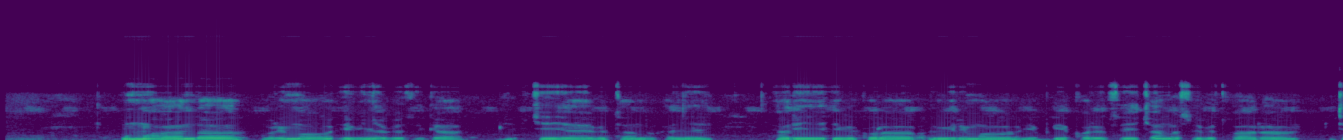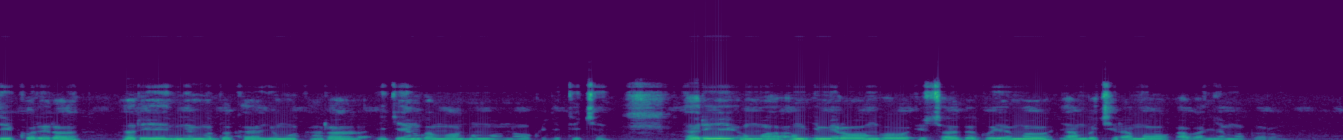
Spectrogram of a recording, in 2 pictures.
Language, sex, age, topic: Kinyarwanda, male, 18-24, government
